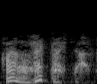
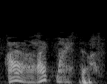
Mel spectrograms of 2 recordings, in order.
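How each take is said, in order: First: It is said with strong emotion. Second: The same.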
